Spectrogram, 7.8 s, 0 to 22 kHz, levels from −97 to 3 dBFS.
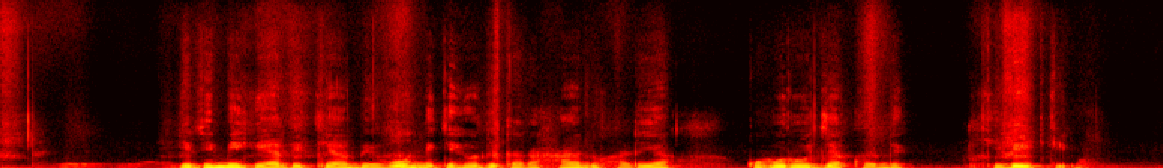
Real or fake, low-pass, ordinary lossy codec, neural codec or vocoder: fake; none; none; codec, 44.1 kHz, 7.8 kbps, Pupu-Codec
